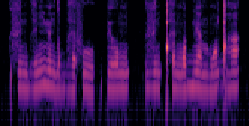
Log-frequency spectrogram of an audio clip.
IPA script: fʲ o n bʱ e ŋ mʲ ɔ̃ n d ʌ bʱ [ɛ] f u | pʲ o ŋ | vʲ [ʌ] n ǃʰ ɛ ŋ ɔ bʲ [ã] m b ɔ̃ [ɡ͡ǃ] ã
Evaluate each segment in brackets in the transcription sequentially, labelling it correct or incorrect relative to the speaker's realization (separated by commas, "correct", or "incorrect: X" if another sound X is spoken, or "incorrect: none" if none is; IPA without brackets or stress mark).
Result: correct, correct, correct, correct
